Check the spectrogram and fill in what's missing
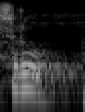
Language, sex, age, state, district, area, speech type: Hindi, male, 18-30, Bihar, Begusarai, rural, read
